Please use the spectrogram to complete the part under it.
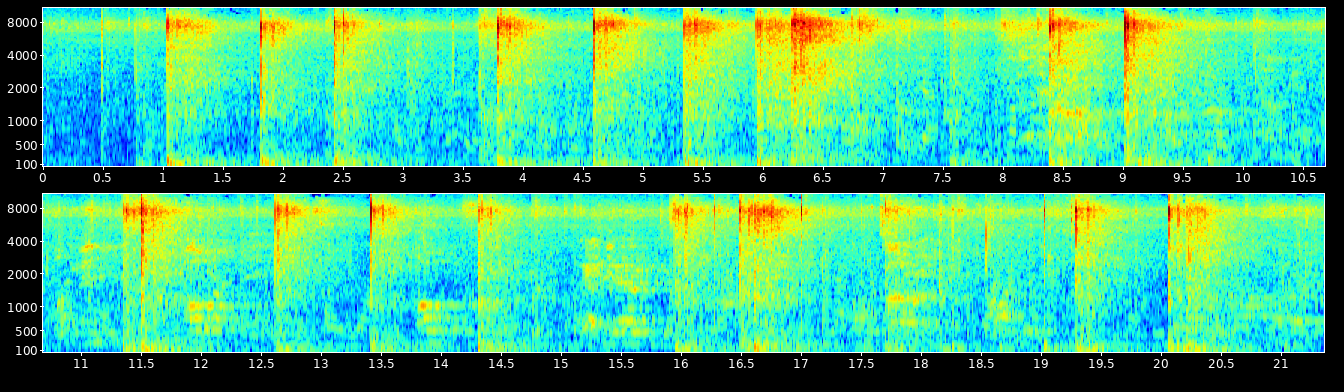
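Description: A basketball bounces again and again on a wooden floor, echoing through a large hall.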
